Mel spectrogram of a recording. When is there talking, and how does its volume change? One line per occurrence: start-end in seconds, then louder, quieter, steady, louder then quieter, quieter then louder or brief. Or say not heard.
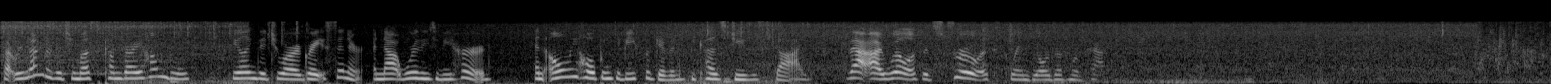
0.0-11.1 steady.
